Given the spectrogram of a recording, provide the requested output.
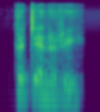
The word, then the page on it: catenary: Indian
